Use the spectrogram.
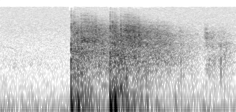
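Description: A single gunshot cracks out at an outdoor shooting practice, a sharp close report with a brief echoing tail and a second thump just after.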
